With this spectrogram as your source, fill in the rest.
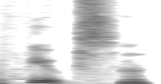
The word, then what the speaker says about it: Fuchs: television I really want to be sure Michael Fuchs um and uh who was the am I pr and I'm pronouncing his last name right you are he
